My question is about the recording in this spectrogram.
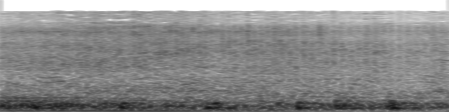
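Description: A dump truck's engine running as the truck drives close past, a steady low rumble.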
